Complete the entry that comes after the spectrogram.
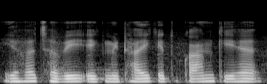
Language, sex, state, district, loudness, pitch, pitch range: Hindi, male, Assam, Kamrup Metropolitan, -13 LUFS, 135 Hz, 135-140 Hz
